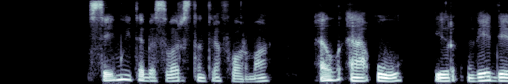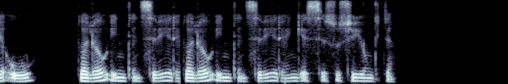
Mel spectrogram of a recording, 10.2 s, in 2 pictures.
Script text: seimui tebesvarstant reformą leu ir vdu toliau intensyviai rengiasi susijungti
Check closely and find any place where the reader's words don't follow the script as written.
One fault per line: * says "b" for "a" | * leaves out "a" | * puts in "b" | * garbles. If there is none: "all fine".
* puts in "toliau intensyviai"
